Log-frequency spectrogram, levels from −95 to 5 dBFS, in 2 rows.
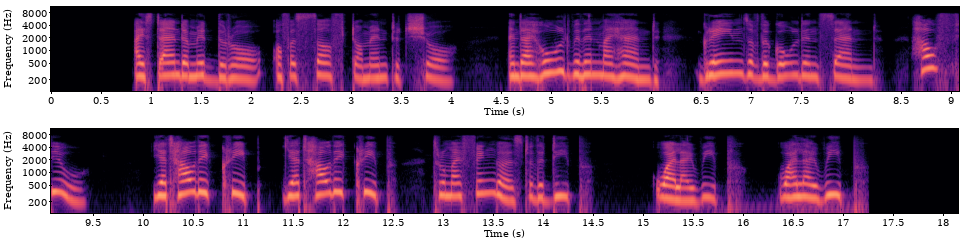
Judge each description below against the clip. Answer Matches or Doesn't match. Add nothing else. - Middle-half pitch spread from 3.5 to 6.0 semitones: Matches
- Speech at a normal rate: Doesn't match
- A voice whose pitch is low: Doesn't match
